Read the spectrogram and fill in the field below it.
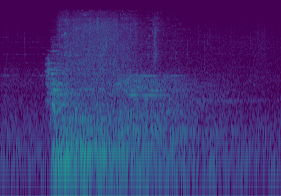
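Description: A bright, shimmering magical chime swells up and slowly fades.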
